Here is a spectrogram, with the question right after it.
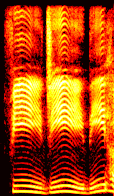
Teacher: ஹ ஃபதா அலிஃப் மத்து ஹ 2 ஹரக்கத்தை நீட்டணும்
